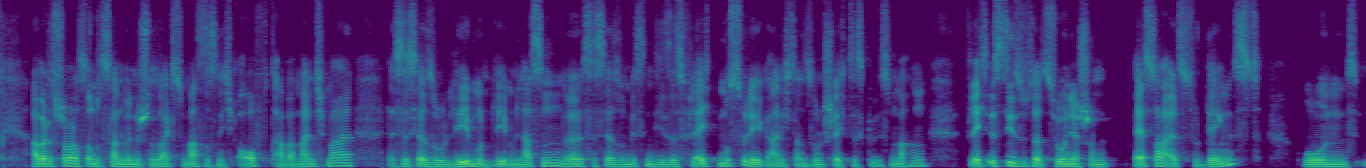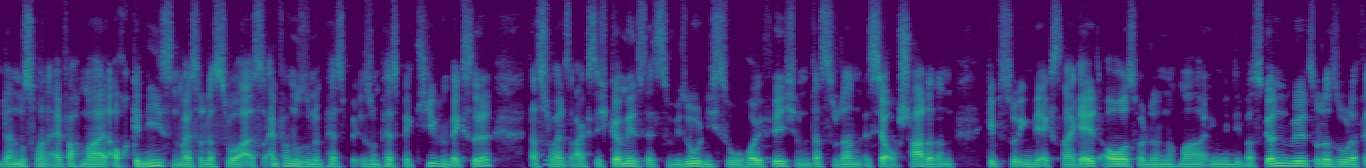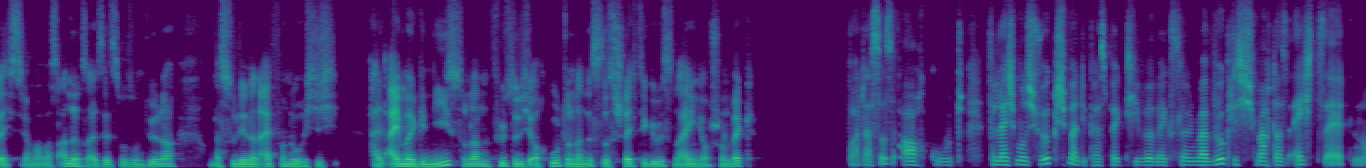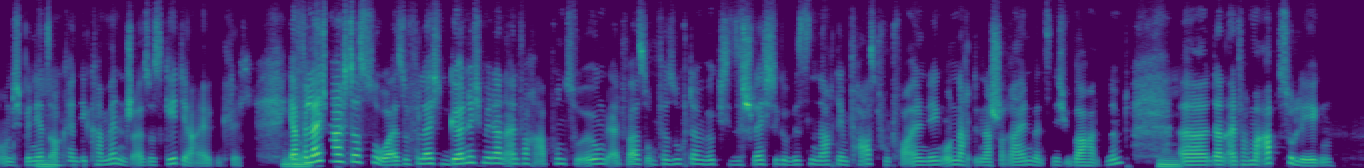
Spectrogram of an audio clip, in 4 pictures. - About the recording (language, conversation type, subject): German, advice, Wie fühlt sich dein schlechtes Gewissen an, nachdem du Fastfood oder Süßigkeiten gegessen hast?
- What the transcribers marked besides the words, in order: none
